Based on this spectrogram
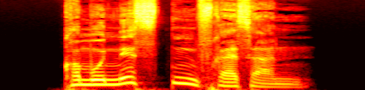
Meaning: dative plural of Kommunistenfresser
- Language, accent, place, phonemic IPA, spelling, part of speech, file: German, Germany, Berlin, /kɔmuˈnɪstn̩ˌfʁɛsɐn/, Kommunistenfressern, noun, De-Kommunistenfressern.ogg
